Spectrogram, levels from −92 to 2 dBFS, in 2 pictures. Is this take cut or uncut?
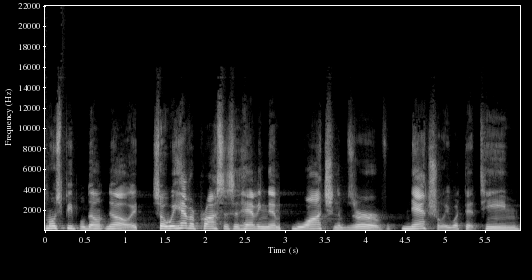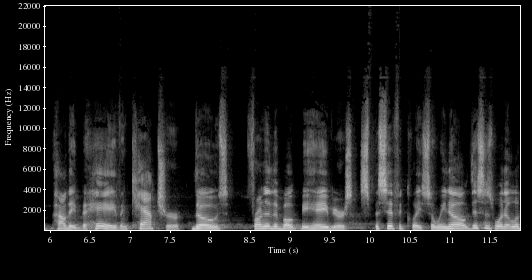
cut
